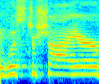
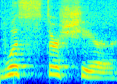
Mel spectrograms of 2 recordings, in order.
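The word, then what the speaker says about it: Worcestershire: wor wer Shear sauce I always say Worcester Shire but everyone told me that I was saying it wrong so it's wer Shear so Worcester Shear sauce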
